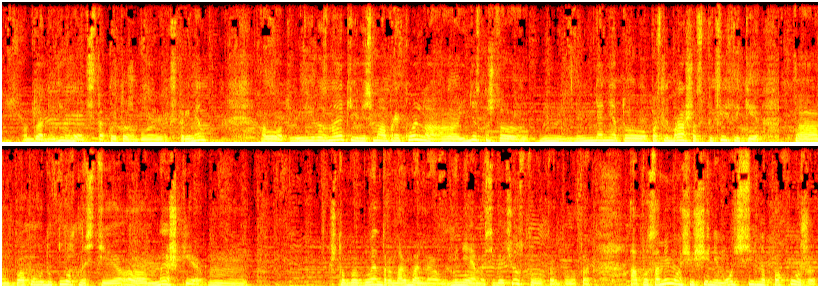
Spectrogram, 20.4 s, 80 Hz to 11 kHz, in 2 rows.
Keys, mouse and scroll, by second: 4.1-9.1 drag, 9.3-14.3 drag, 16.9-20.4 drag.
